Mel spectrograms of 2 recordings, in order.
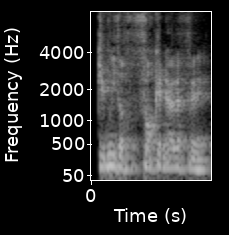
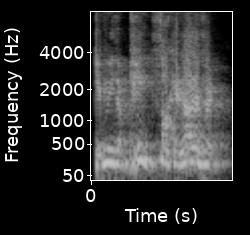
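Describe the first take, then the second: First: Fast, tense retold demand; menacing demand. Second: Higher, fast retold outburst; furious demand. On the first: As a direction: press it out quickly, barely holding the anger in. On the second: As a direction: let the rage break through, landing on elephant. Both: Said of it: "He's like".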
